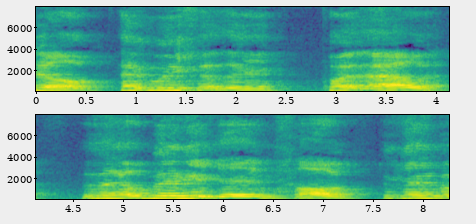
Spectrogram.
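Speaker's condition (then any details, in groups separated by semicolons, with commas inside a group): Speech impairment after birth surgery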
